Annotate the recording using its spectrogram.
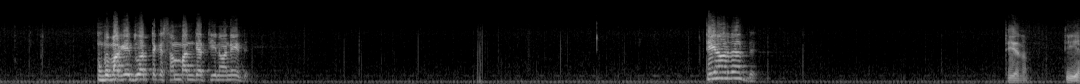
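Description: A man speaks in short, curt bursts.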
